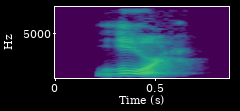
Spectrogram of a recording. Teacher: this consonant R, gives the vowel a special sound that's neither long nor short. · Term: R-controlled vowels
